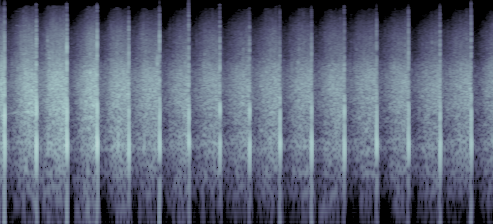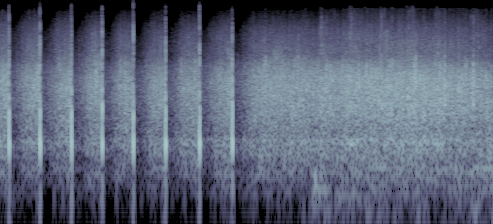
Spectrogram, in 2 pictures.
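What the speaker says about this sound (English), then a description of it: "If you could please join me in thanking her with a loud round of applause." An audience at a post-budget address applauds loudly, first in regular pulsing surges of clapping, then in a dense, steady wash of hands near the end.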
